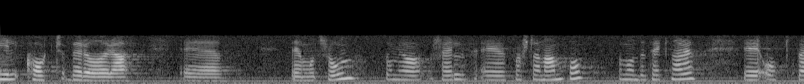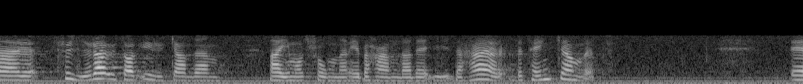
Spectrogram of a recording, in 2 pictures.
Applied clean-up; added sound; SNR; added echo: none; none; none; none.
